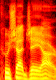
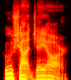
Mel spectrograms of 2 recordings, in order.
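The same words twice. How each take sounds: First: Slow, raised mock question; quoting a friend. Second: Said in the usual way. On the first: Friend's question quoted slowly and mockingly. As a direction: toss out the old TV catchphrase slowly. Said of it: "Hyrule Farm says, or was like". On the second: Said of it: "back in the seventies".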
